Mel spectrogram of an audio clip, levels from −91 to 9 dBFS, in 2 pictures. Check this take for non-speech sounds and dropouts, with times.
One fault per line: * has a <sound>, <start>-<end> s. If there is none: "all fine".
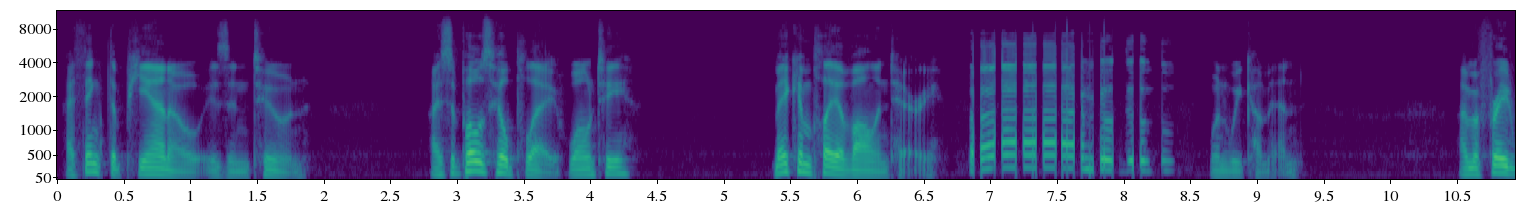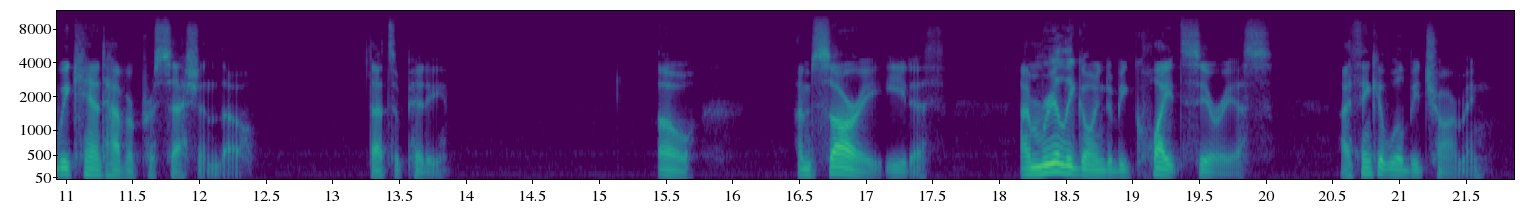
* has a laugh, 6.8-8.4 s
